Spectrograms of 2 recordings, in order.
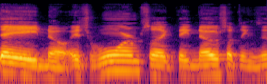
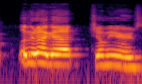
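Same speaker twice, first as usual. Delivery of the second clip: put-on mountain lion voice, higher pitch; 11 semitones higher than usual. Joking about mountain lions on trail cams: put-on mountain lion voice. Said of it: "I gave mountain lions that voice".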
